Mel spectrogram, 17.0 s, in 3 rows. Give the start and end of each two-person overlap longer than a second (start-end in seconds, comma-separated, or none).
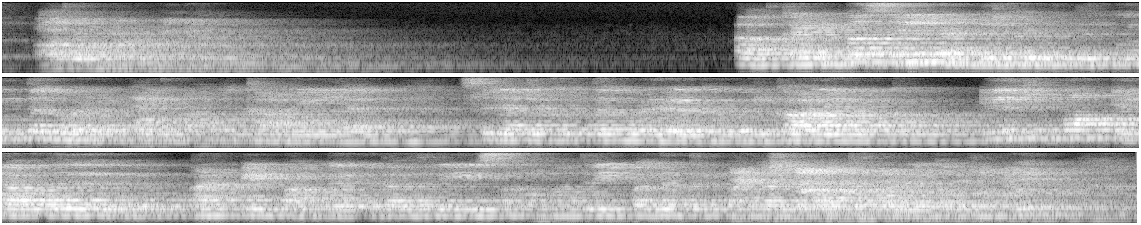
15.0-16.5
